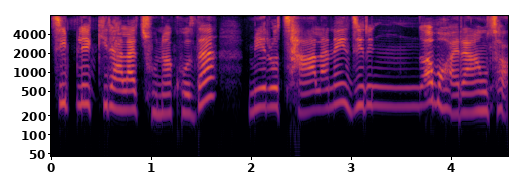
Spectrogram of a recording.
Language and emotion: Nepali, disgusted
